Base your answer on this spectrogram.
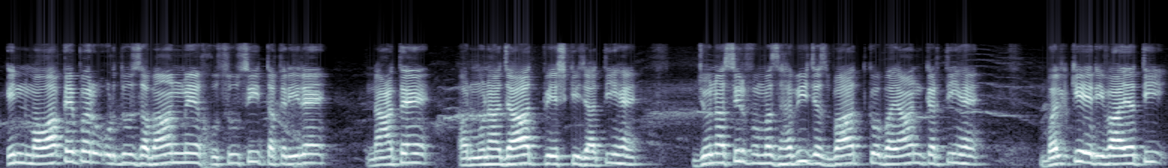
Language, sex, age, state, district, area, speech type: Urdu, male, 18-30, Bihar, Purnia, rural, spontaneous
